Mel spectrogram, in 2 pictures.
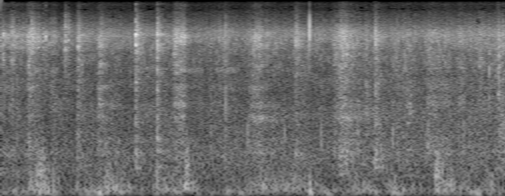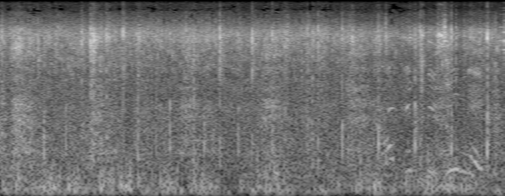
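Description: Graziella bicycle rolling fast over a steel-grating bridge deck: the tyres and the grating set up a continuous clattering run of quick, irregular knocks, with the bike itself rattling.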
